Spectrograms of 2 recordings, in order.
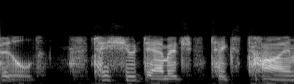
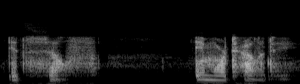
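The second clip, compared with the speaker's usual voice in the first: breathy whisper; 8 dB quieter than usual. Acted. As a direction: drop to a whisper on immortality. Villain reveals ultimate goal.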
